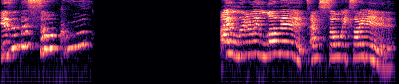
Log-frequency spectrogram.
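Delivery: soft, very high drawn-out squeal; excited squeal. Real, not acted. Crafter showing off the box, in a soft high squeal. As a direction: squeal it quietly, slow and high.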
